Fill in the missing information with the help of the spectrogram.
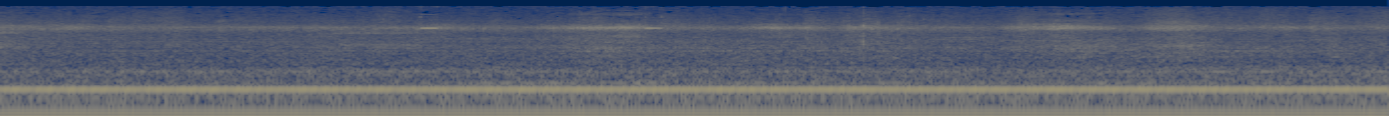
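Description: Steady mechanical hum with one strong, unchanging low tone.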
